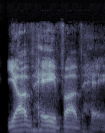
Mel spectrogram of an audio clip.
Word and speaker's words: Yahweh: the old testament is the word yahweh yave hey and that's how scholars approximate its pronunciation and where this actually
